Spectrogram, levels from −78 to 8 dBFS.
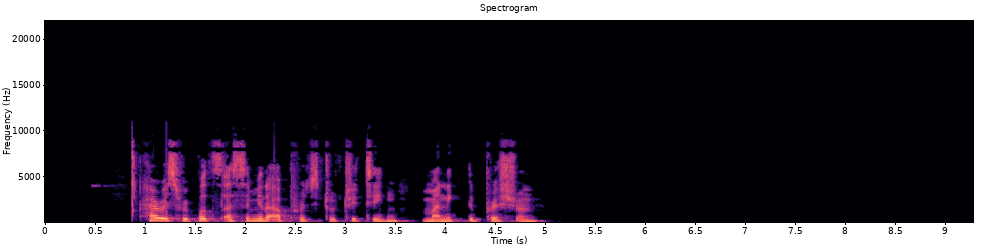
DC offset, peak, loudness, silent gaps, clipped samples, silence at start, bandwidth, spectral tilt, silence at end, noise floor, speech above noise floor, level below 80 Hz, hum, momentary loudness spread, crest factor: under 0.1%; 0 dBFS; -16 LUFS; none; under 0.1%; 0.85 s; 9.8 kHz; -4.5 dB/octave; 4.3 s; under -90 dBFS; over 75 dB; -58 dBFS; none; 11 LU; 18 dB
